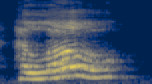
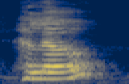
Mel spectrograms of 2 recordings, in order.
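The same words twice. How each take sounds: First: Loud, high, irritated hello; drawn-out, impatient phone greeting; annoyed. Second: High, loud rising hello; a raised, questioning call into the receiver; questioning phone answer. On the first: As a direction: call down the line with obvious annoyance. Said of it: "an obvious level of annoyance". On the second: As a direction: pick up the phone with a lifted, louder greeting. Answers phone, rolls eyes. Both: A narrator's reading.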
